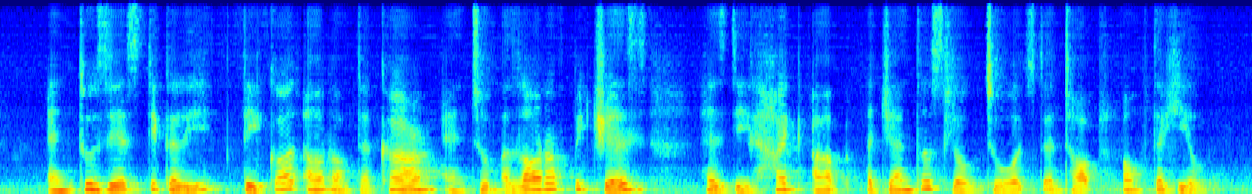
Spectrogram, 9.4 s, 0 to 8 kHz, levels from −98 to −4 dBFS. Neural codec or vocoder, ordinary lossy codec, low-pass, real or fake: codec, 16 kHz, 0.7 kbps, FocalCodec; none; none; fake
